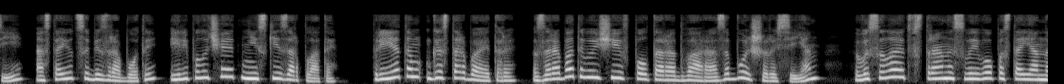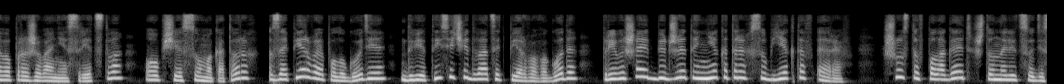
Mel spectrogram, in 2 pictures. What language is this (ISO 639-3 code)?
rus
